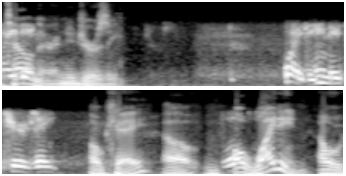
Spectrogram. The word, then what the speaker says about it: Whiting: Whiting, New Jersey.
